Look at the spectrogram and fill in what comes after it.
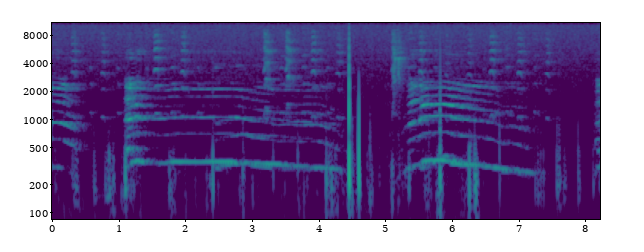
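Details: Alaskan Malamute howling at a teddy bear at home: two long, slightly wavering howls, each swelling in then gently falling, separated by a brief gap with sharp knocks and clicks, a short yip closing the sequence.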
